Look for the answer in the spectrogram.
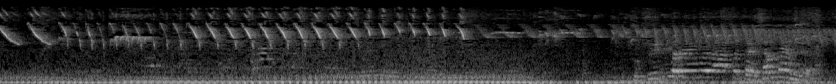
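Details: Red canary in continuous trilling song, used as a training recording to raise breeding drive so hens breed quickly; rapid high trills of repeated sweeping notes, roughly three per second, over a steady low engine hum, with a lower warbled phrase near the end.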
